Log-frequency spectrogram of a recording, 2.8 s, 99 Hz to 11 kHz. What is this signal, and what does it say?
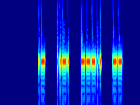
Morse code, heard as a keyed tone, about 44 wpm, spaced as for 25 wpm, 700 Hz. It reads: AF8M
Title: USA Call Signs - 4 Characters - 3x Character Spacing - 45wpm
